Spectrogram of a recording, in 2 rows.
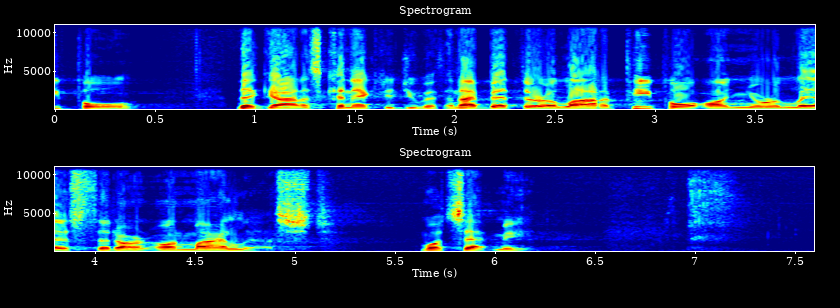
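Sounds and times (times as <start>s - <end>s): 
speech: 0.0s - 6.3s
audience member sneezing: 6.9s - 7.3s.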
